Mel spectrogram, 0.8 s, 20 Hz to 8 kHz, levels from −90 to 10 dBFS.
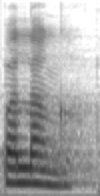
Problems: none marked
